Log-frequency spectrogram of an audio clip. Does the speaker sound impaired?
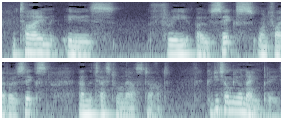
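No.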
